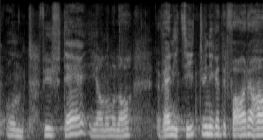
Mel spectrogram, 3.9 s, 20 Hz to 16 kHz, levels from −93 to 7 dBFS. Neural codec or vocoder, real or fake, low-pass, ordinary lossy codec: vocoder, 44.1 kHz, 128 mel bands, Pupu-Vocoder; fake; 14.4 kHz; AAC, 96 kbps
